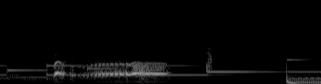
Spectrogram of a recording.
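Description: A pet bird vocalizing right beside a microphone: a close, buzzing, purr-like trill lasting about a second, then a short sharp chirp and a low steady hum.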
